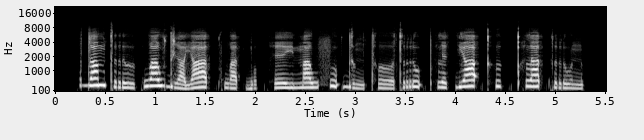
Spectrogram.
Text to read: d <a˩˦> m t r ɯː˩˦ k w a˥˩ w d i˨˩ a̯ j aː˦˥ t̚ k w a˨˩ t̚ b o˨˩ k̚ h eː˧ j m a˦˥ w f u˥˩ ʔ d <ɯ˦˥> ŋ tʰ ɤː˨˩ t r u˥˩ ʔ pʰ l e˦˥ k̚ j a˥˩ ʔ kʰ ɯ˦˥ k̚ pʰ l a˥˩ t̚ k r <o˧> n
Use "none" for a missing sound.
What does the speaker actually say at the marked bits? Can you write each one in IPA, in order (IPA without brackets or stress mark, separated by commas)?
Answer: a˥˩, ɯ˩˦, u˧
